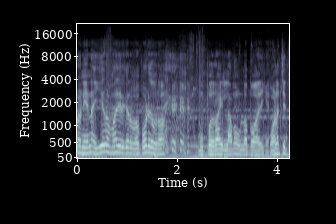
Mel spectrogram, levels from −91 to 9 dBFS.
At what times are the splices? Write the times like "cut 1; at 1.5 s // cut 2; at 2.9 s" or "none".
cut 1; at 2.4 s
